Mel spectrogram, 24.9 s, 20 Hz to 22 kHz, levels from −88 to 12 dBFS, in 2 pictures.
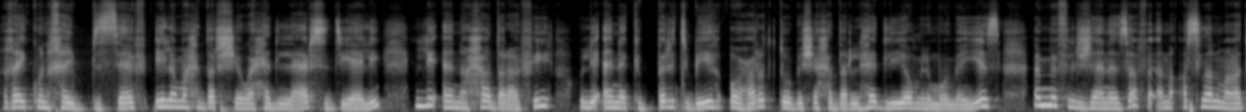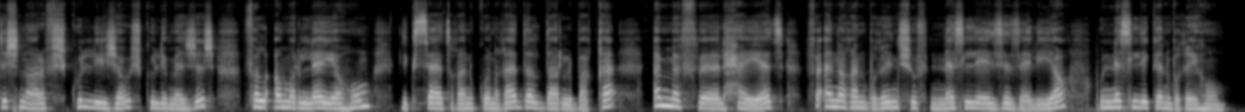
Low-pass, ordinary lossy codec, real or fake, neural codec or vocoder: none; none; real; none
